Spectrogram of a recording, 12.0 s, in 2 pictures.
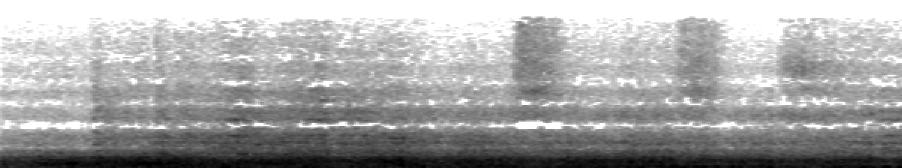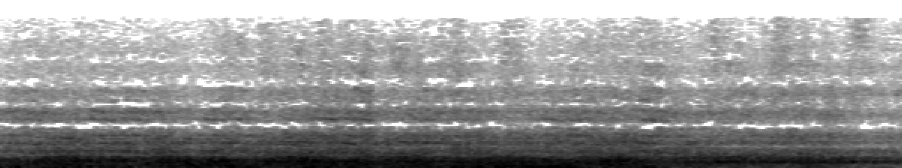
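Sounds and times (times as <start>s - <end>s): trains rumbling past: 0.0s - 12.0s.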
